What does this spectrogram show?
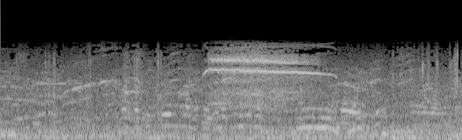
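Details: Crested serpent eagle calling: one long, high, ringing whistle lasting about a second and a half and sliding slightly down, over a busy, noisy background.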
